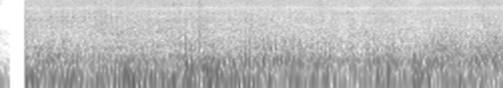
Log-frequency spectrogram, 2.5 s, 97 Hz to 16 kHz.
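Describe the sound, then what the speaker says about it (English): Wind buffets the microphone out on a lake beside a small boat with a 10 horsepower limit, a steady low roaring rush with gusts that swell and ease, and no talking. "I get here and it just starts being windy as crap"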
